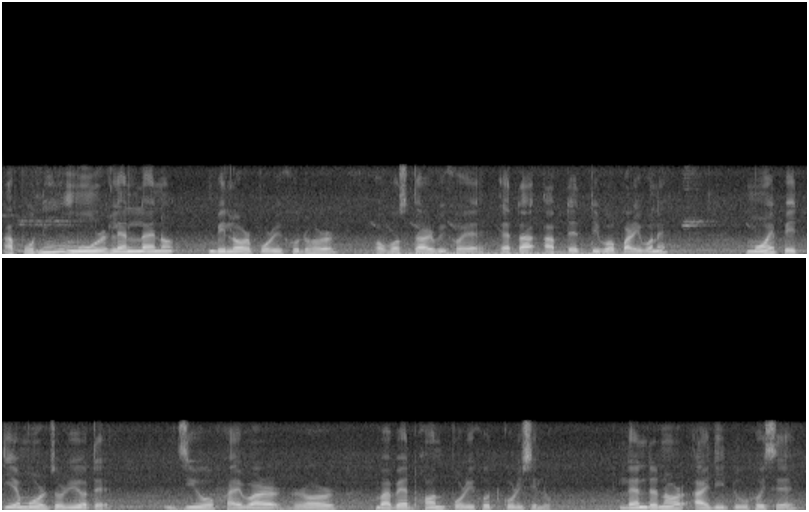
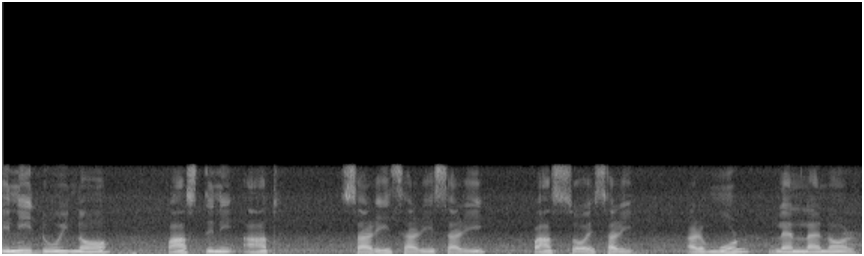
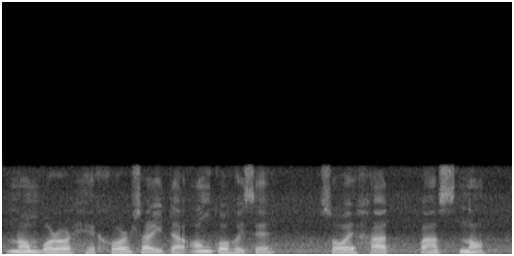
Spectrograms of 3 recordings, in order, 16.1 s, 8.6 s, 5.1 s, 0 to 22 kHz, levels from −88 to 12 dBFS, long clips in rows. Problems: none marked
